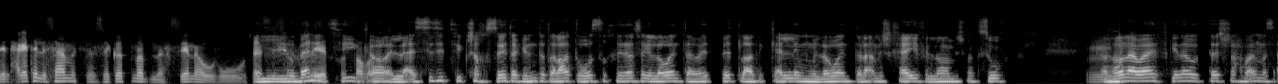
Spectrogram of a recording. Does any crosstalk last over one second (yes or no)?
yes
